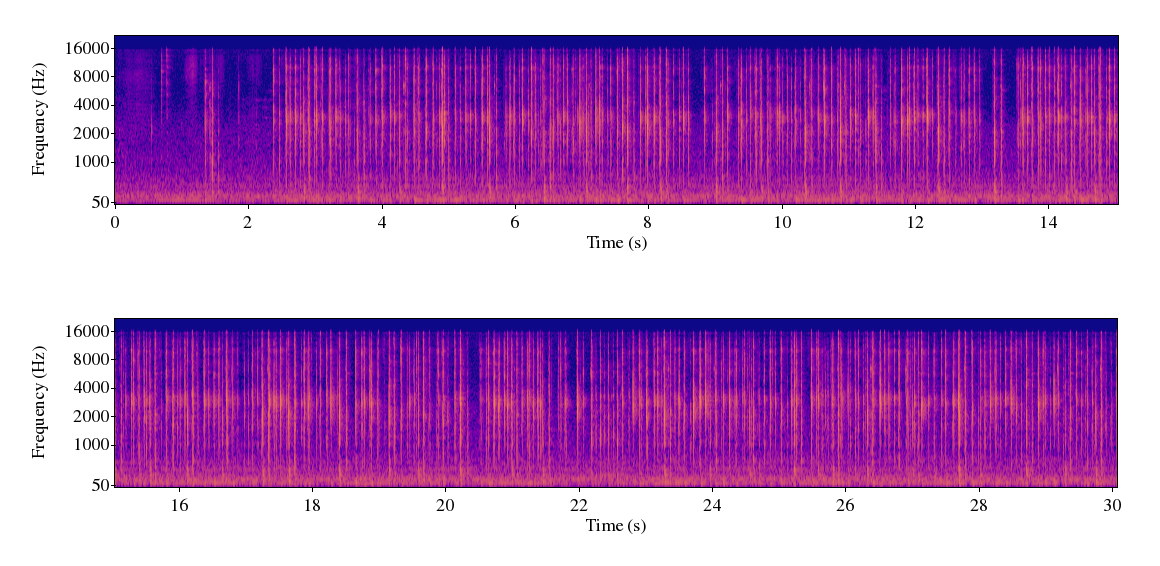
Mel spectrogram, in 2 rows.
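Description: Typing on a custom 65% mechanical keyboard, a Typ65+ prototype with an FR4 plate, OP Black switches with MP68 springs and GMK keycaps. After a near pause with a single keystroke, fast continuous typing begins about two and a half seconds in: a dense, uneven stream of key clacks.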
